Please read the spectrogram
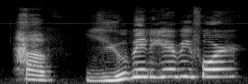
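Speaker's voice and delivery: slow, high mimicking of a question; retold nosy question. Date quizzing her at a restaurant, mimicked nosy question. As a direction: draw it out, pitch climbing on "you". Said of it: "the same crazy question".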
